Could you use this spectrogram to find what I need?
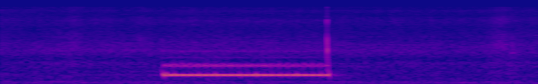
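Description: A phone call tone sounds briefly.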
